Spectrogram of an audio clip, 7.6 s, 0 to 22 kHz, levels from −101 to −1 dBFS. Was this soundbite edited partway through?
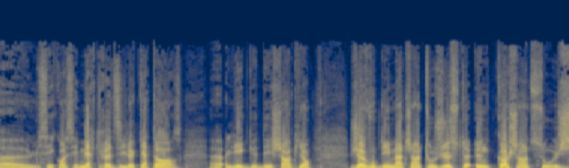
yes; 3 cuts; at 3.0 s, 5.0 s, 5.6 s

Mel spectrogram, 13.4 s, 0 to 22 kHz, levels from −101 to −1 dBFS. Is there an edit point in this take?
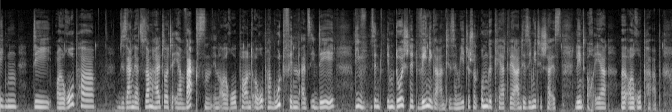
yes; 1 cut; at 6.0 s

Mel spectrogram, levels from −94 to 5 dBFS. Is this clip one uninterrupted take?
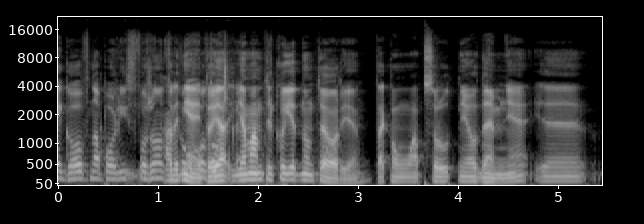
yes; 0 cuts

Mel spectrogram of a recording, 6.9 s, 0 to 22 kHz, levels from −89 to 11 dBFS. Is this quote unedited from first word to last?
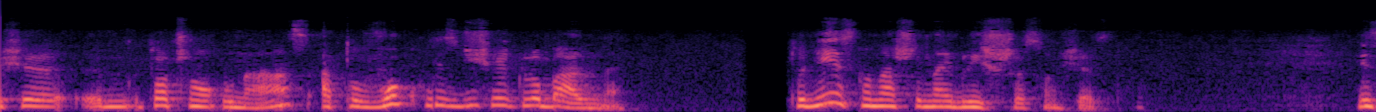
no; 3 cuts; at 1.1 s, 2.2 s, 4.3 s

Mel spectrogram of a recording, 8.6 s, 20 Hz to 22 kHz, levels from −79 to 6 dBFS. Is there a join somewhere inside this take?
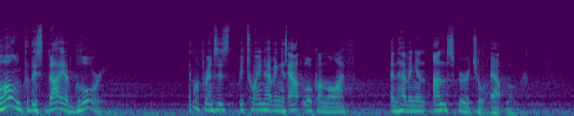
yes; 3 cuts; at 2.9 s, 3.5 s, 4.3 s

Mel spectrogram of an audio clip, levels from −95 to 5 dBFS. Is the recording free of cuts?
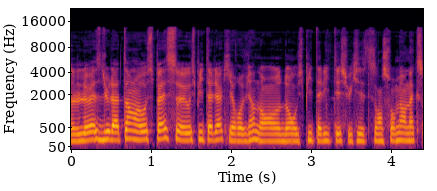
yes; 0 cuts

